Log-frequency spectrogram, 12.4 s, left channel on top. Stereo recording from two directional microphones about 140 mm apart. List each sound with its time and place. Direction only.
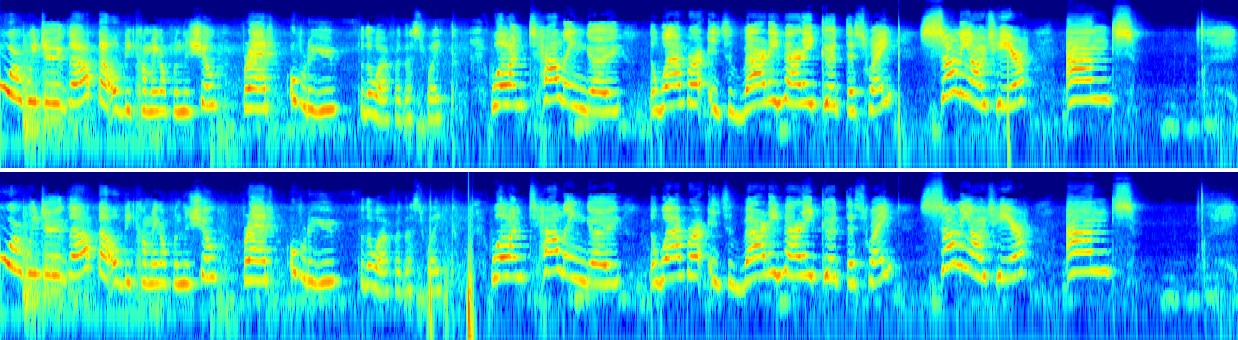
0.0 s a woman's voice: 15° left (ahead or behind)
3.0 s a woman's voice: 20° left (ahead or behind); by 11.3 s 5° left (ahead or behind)
12.0 s music: 10° right (ahead or behind)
